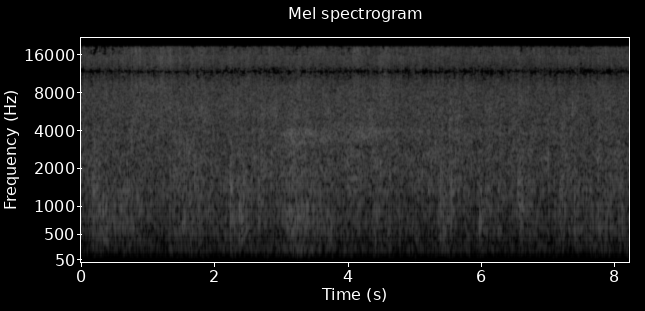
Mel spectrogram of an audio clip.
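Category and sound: nature, rain falling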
